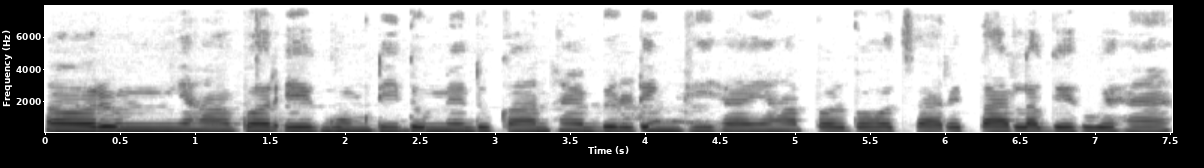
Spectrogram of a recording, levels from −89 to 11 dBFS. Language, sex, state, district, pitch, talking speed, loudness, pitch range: Hindi, female, Uttar Pradesh, Ghazipur, 215 Hz, 150 wpm, -15 LUFS, 215-220 Hz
